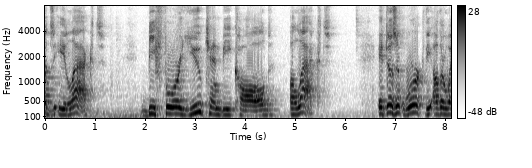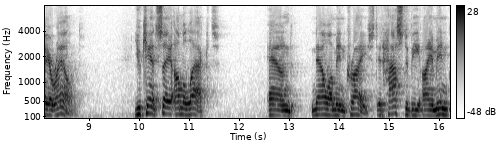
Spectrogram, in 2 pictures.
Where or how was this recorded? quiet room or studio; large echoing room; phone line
large echoing room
